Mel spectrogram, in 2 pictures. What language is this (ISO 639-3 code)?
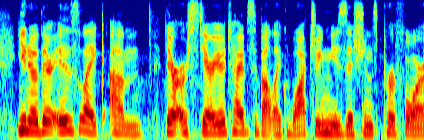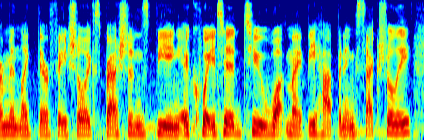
eng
